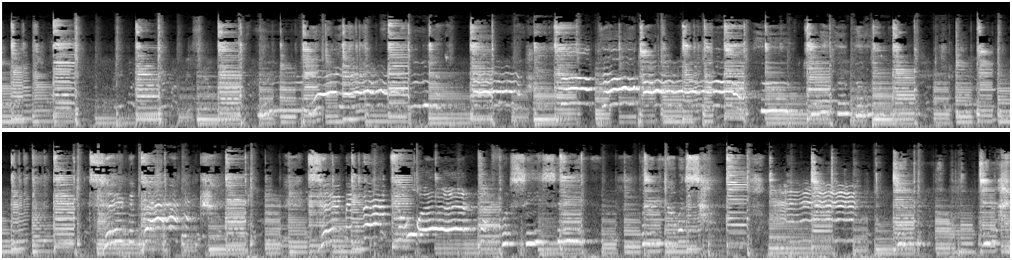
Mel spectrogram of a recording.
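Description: Acoustic guitar strummed in a steady rhythm, with a woman's voice coming in about four seconds in, singing an improvised melody over it through a small street PA.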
